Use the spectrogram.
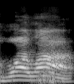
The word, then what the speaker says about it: voila: My mom said the app is Viola. This literally looks like me and Watch this not be on Android. What'd you say, Mom? Okay, it's on Android. Oh, voila. Oh, we were pronouncing it all the way wrong.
